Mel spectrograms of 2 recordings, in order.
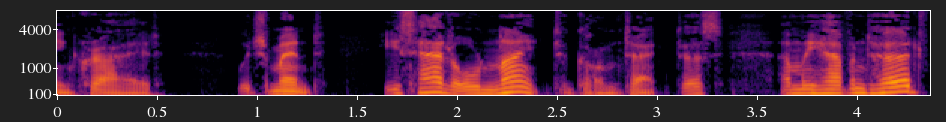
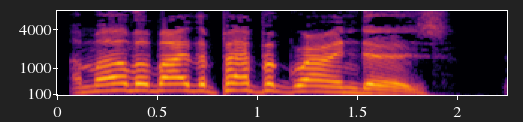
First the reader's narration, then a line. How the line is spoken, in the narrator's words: the delivery person called out in return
